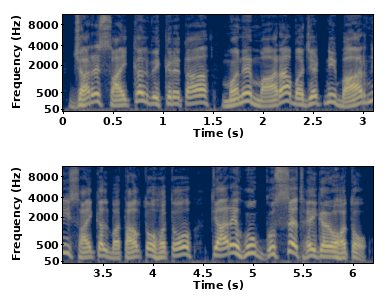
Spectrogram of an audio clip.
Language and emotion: Gujarati, angry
